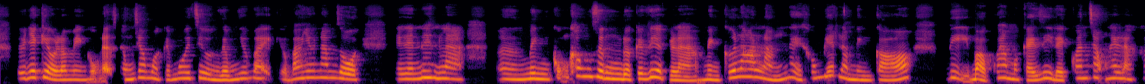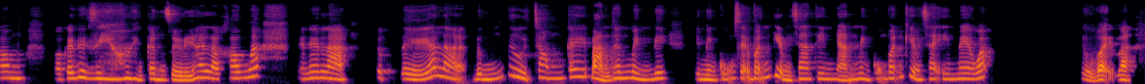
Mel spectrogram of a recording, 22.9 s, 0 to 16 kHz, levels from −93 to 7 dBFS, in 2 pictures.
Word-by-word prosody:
Ừ, 250 - -5
như 290 +3 +4
kiểu 275 -9 +5
là 195 0 +3
mình 200 -1 -2
cũng - - -6
đã - - +2
sống 215 0 +1
trong 285 +2 -2
một 260 - -1
cái 200 -1 -5
môi 255 +3 0
trường 230 -8 +1
giống 195 +1 +2
như 250 +3 -2
vậy, 260 -1 -2
kiểu, - - -8
bao 235 +2 -2
nhiêu 290 +2 -1
năm 290 -1 -2
rồi, 230 -5 +4 0.4
thế 225 - -3
thế 230 - +2
nên 285 +5 +4
là, 250 -4 0 0.3
ờ, 225 -1 -2
mình 235 -2 +4
cũng - - -5
không 345 -1 +1
dừng 250 -8 +5
được 220 - +5
cái 235 - +2
việc 300 +1 +4
là 170 -3 +1
mình 200 -2 +1
cứ 290 - +2
lo 330 +1 +1
lắng 220 -8 0
này 275 -7 -1
không 270 +6 -7
biết 335 - -3
là 280 - 0
mình 195 -5 +1
có 190 +8 +2 0.4
bị 280 -5 -3
bỏ 225 - +4
qua 280 0 -2
một 225 -4 +1
cái 180 -1 +1
gì 260 -1 +1
đấy 180 -3 +1
quan 265 0 -2
trọng 290 - -4
hay 265 +1 -1
là 255 -4 -2
không? 270 0 -2 0.4
Có 225 - -7
cái 255 - +2
việc 295 +1 +3
gì 245 -2 +2
mà 230 +3 +3
mình 230 -6 +1
cần 205 -1 +1
xử 195 -1 +1
lý 180 +1 +2
hay 280 +6 +1
là 245 -4 +1
không 265 +4 -2
á? 350 +3 +3 0.4
Thế 230 - -6
nên 275 +2 0
là 235 -6 +3 0.3
thực 275 -1 -8
tế 220 -2 +1
á 320 +8 +2
là 310 -8 0
đứng 220 +4 +1
từ 330 -8 +2
trong 260 -2 -3
cái 330 +2 -1
bản 200 - +3
thân 265 +1 +1
mình 215 -7 +2
đi 250 +3 +1 0.3
thì - - -7
mình 205 -2 +3
cũng 220 +6 -5
sẽ 285 +2 -2
vẫn 305 - -1
kiểm 195 - +2
tra 240 +6 0
tin 235 -2 -2
nhắn, 195 0 0
mình 230 -4 0
cũng 240 - -8
vẫn 260 +5 -3
kiểm 300 - -1
tra 230 +2 -3
email 235 0 -2
á. 285 - +2 0.9
Kiểu 190 -7 -3
vậy, 200 +3 +4
và 200 -1 +3
245 Hz, 270 wpm, -23 LUFS, 215-275 Hz, 0.9 s, kiểu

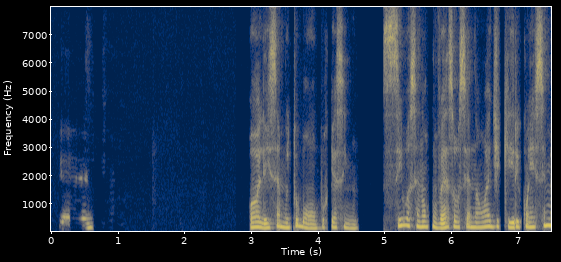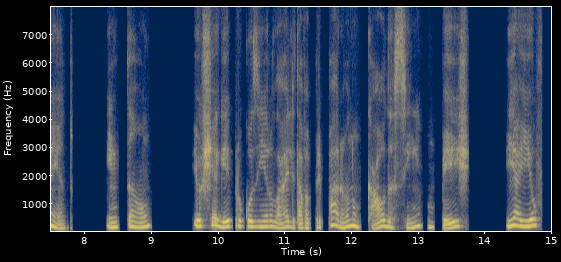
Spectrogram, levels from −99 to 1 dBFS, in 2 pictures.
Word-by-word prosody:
É, - - -12 0.3
é. - - -6 2.3
Olha, 170 -3 +2
isso 155 +5 -1
é - - 0
muito 160 -3 -1
bom, 145 -7 -2
porque, 145 - -8
assim, 160 -5 -5 0.4
se 225 - +1
você 225 -4 0
não 190 0 +1
conversa, 180 0 0
você 180 -1 0
não 170 +1 -2
adquire 185 -2 0
conhecimento. 180 -7 0 0.5
Então, 180 +1 +1 0.7
eu 210 0 +6
cheguei 200 -2 +3
para 210 +1 -1
o 205 - -1
cozinheiro 195 -1 +2
lá, 160 -1 -1
ele 185 -1 -1
estava 150 +1 -1
preparando 200 +1 +1
um 195 - +3
caldo, 200 -2 +1
assim, 165 +4 -2
com 180 -3 -2
peixe, 165 +8 +2 0.6
e 210 +4 +5
aí 205 -3 +4
eu 220 +2 +6
fu 230 - -12
185 Hz, 145 wpm, -20 LUFS, 165-205 Hz, 2.3 s, eu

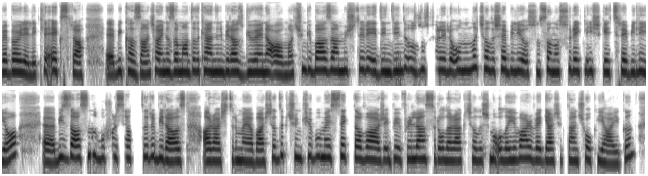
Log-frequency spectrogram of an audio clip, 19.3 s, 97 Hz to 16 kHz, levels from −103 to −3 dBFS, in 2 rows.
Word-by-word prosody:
ve 230 -1 0
böylelikle 225 0 +1
ekstra, 220 -4 +1 0.3
eee, 195 +3 0
bir 240 -2 -2
kazanç 215 -1 -1
aynı 235 -1 +3
zamanda 235 +1 +1
da 240 - -2
kendini 235 -2 +2
biraz 235 -4 +2
güvene 230 +1 +2
alma. 200 -1 +2
Çünkü 260 +1 -4
bazen 255 -1 +5
müşteri 255 +2 -2
edindiğinde 240 +3 0
uzun 260 0 -3 0.2
süreli 255 -2 0
onunla 250 +5 +1
çalışabiliyorsun, 245 -5 -1
sana 230 0 -1
sürekli 245 -1 -4
iş 245 0 -6
getirebiliyor. 230 +2 0 0.4
Eee, 205 -2 +3
biz 265 0 -1
de 285 - +7
aslında 265 +1 +2
bu 260 - -4
fırsatları 270 +1 -5
biraz 220 -3 +4 0.3
araştırmaya 220 0 +1
başladık. 235 +8 -1
Çünkü 270 0 -3
bu 285 0 -2
meslekte 270 0 0
var, 240 -2 +4
eee, 230 -1 -3
f 245 0 -3
freelancer 250 +1 0
olarak 225 -1 0
çalışma 230 +1 -4
olayı 230 +1 0
var 255 -2 +2
ve 230 - +1
gerçekten 225 0 -2
çok 230 +1 -5
yaygın. 205 - -3
235 Hz, 150 wpm, -20 LUFS, 225-255 Hz, 0.4 s, de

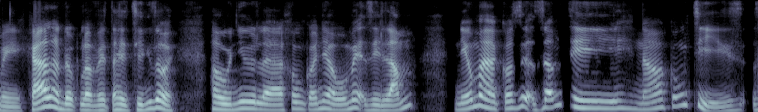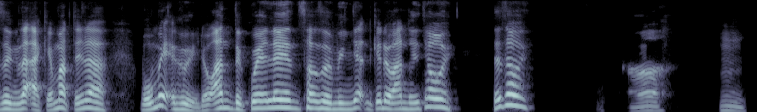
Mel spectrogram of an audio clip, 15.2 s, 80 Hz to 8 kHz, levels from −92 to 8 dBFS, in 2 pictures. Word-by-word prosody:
mình 115 -2 -4
khá 170 - +7
là 230 -3 +5
độc 150 -5 0
lập 140 -1 +4
về 135 +1 -2
tài 140 0 -1
chính 150 +3 -2
rồi, 175 -8 +3 0.4
hầu 155 -3 +2
như 180 +4 +1
là 145 -4 +1
không 170 +3 -6
có 150 -1 -3
nhờ 175 -1 0
bố 145 +1 -1
mẹ 195 -6 -2
gì 140 0 -4
lắm. 135 - 0 0.4
Nếu 165 +5 -1
mà 225 -5 +4
có 180 +2 -3
dựa 210 -1 -3
dẫm 200 - +1 0.2
thì 190 -3 -1 0.2
nó 165 +4 -4
cũng 245 +3 -6
chỉ 115 - -5
d 135 +3 -16
dừng 160 +1 -1
lại 180 +2 +3
cái 140 - -4
mặt 195 0 +2
đấy 160 - -1
là 175 -6 +2 0.3
bố 145 +2 +1
mẹ 255 -5 +1
gửi 150 -8 -2
đồ 135 +2 -4
ăn 195 +3 +2
từ 165 - 0
quê 185 +1 +3
lên, 200 -2 +5
xong 185 +2 0
rồi 175 -2 +3
mình 160 0 -2
nhận 180 -3 -4
cái 180 - -2
đồ 180 - +3
ăn 165 +1 0
đấy 165 0 -2
thôi, 220 -3 +2 0.4
thế 200 - 0
thôi. 265 -4 +4 0.9
Ờ, 105 - -22 0.9
ừm. 125 -4 -15
170 Hz, 220 wpm, -22 LUFS, 145-195 Hz, 0.9 s, khá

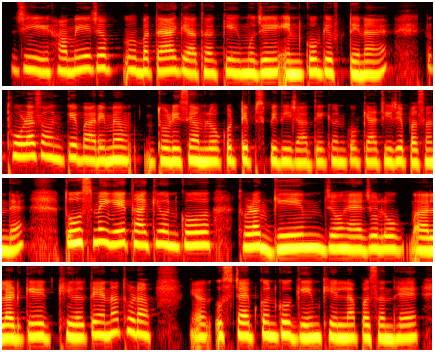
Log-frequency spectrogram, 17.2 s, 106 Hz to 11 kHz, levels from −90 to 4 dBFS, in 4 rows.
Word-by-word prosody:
जी, 250 -2 -3
हमें 255 +2 -2
जब 290 0 -3
अ, 260 0 -3
बताया 245 +1 +1
गया 220 -3 -1
था 225 -1 -2
कि 225 +2 -3
मुझे 225 +1 +1
इनको 210 +1 +2
ग़िफ़्ट 225 -2 -1
देना 205 -1 +1
है। 220 +6 -4 0.4
तो 290 - -14
थोड़ा-सा 290 +1 +1
उनके 265 -1 -2
बारे 230 -1 -1
में 235 0 +1 0.3
थोड़ी-सी 220 0 +1
हम 220 -2 +4
लोगों 220 0 0
को 225 - -3
टिप्स 225 -1 -4
भी 225 - -1
दी 215 +1 -2
जाती 200 0 -5
है 205 - -7
कि 220 - -8
उनको 215 0 -5
क्या 210 0 -5
चीज़ें 215 +1 -1
पसंद 205 0 -1
है। 225 +5 -1 0.4
तो 300 +1 +6
उसमें 320 +1 +2
ये 300 -1 +4
था 280 -1 +4
कि 295 +2 -3
उनको 270 -1 +1 0.5
थोड़ा 250 +1 +5
गेम 235 +2 +4
जो 230 +1 0
है 220 -1 +2
जो 225 +2 -1
लोग 220 -1 -3
अ, 205 -2 +3
लड़के 210 +3 +2 0.2
खेलते 220 +1 0
हैं 245 - +1
ना 270 +4 0
थोड़ा 260 -5 0 0.5
अ, 225 - -1
उस 235 -2 -1
टाइप 235 -3 +2
का 250 - +1
उनको 240 +1 +3
गेम 220 +1 +3
खेलना 215 -2 +1
पसंद 205 -1 0
है। 210 +2 -1
230 Hz, 210 wpm, -21 LUFS, 215-250 Hz, 0.5 s, तो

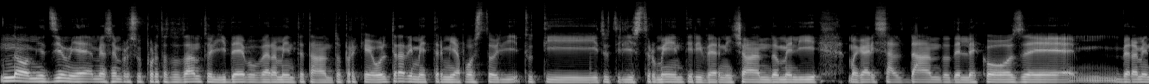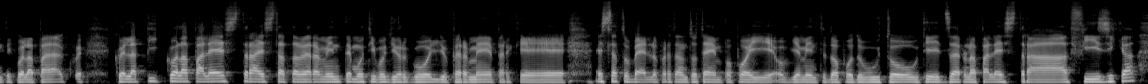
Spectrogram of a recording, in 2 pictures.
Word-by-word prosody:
No, 155 -2 +5
mio 135 -1 +1
zio 150 +4 +2
mi 135 - +3
è 130 -1 +3
mi 125 0 0
ha - - +2
sempre 125 0 -1
supportato 120 -1 -2
tanto, 125 +1 0
gli 110 -1 0
devo 115 0 +2
veramente 110 0 +1
tanto 105 -1 -1
perché 120 -1 -1
oltre 115 +4 +2
a - - +3
rimettermi 115 -2 +1
a - - +1
posto 115 +1 -1
gli 110 +1 -3
tutti 105 -2 -2
tutti 110 0 -5
gli 110 0 0
strumenti 115 0 0
riverniciandomeli, 110 0 +1 0.3
magari 110 0 +1
saldando 110 0 -2
delle 110 0 0
cose, 110 0 +3
mhmm, - - -8
veramente 115 -1 0
quella 115 -2 +1
pal 115 +1 -2 0.4
quella 125 -1 +1
piccola 140 +1 0
palestra 135 0 +1
è - - +4
stata 125 0 -1
veramente 120 +1 +1
motivo 120 0 0
di 115 0 0
orgoglio 115 0 0
per 115 -1 0
me, 115 0 +2
perché 105 -1 0 0.3
è 125 - -1
stato 130 +1 0
bello 115 -2 0
per 120 +1 -4
tanto 115 0 -1
tempo. 110 -1 -1
Poi 110 -2 +1
ovviamente 110 0 -2
dopo 110 +1 -1
ho - - +2
dovuto 115 +1 +1
utilizzare 115 0 0
una 110 -1 +1
palestra 115 -1 0
fisica, 130 +7 0
115 Hz, 160 wpm, -23 LUFS, 110-120 Hz, 0.4 s, No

